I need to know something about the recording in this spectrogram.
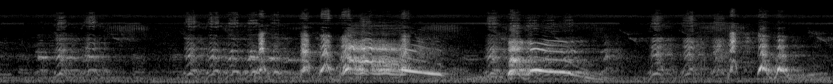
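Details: Rural dogs confronting each other in a field trade rapid barks and yelps that swell into short downward-sliding howls near the middle, then trail off into scattered barking, with a constant thin high hiss.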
